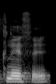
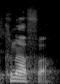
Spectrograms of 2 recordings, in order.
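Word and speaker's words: كنافة: A lot of people will make fun of how we pronounce words in Lebanese, but it's knefe. How we pronounce it is knefe. But that's the Lebanese version, it's knefe. The Lebanese word. But if I'm in Jordan, it's kunafa.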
